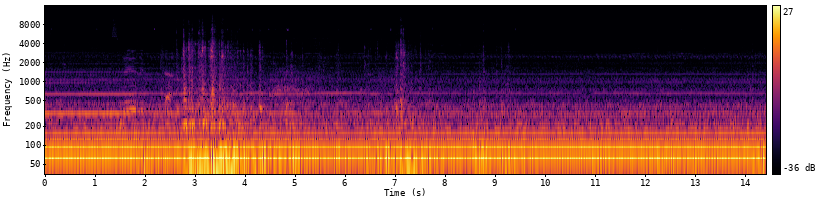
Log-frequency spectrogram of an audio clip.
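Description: A hydraulic pump whines as an excavator arm moves.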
